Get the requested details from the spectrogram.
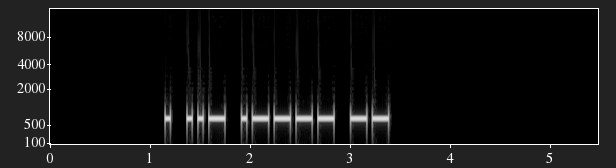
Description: Morse code, heard as a keyed tone, about 22 wpm, 700 Hz. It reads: EU1M
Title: DXCC-100 Call Signs - 4 Characters - Repeated 2x - 22wpm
